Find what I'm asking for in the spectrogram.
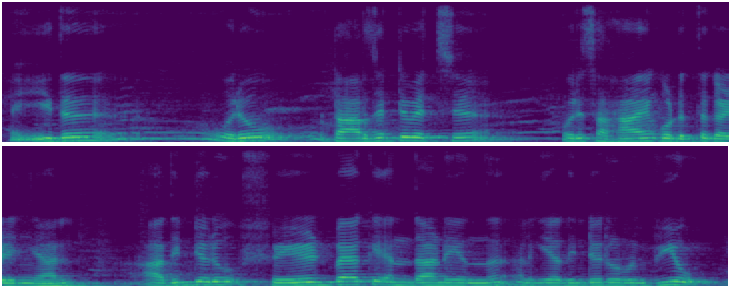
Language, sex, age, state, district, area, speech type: Malayalam, male, 45-60, Kerala, Wayanad, rural, spontaneous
